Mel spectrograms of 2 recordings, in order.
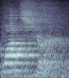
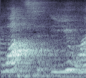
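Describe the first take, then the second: First: The two words blend into a ch sound. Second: The two words are said separately and clearly.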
